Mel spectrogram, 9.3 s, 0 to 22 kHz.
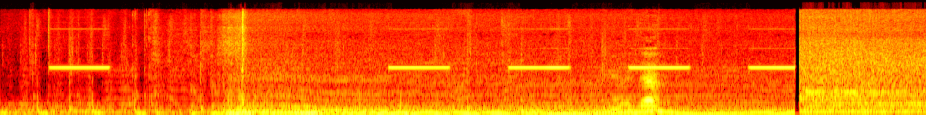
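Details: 2016 Toyota Camry LE just after the starter was replaced with a reman unit. The chime beeps, then a quick even crank, and the engine catches promptly and settles into a smooth idle. The starter is working properly: normal start.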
